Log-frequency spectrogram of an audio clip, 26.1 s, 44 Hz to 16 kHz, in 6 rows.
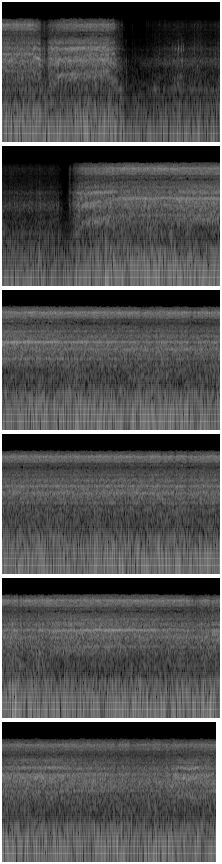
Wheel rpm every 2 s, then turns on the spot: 190, 80, 20, 150, 220, 230, 230, 230, 230, 230, 230, 230, 230.
2-6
